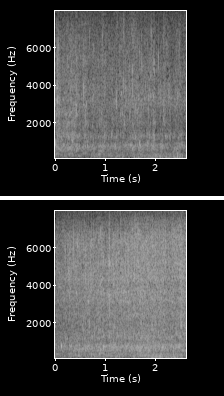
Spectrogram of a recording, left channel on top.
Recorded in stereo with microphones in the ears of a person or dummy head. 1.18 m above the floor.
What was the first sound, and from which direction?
Only background noise.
